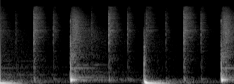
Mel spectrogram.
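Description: Drum-kit break in a children's song: a bass drum beats about every three-quarters of a second, with lighter, sharper hits in between, while the melody and singing drop out.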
